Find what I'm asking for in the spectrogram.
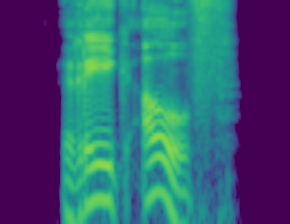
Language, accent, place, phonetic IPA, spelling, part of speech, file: German, Germany, Berlin, [ˌʁeːk ˈaʊ̯f], reg auf, verb, De-reg auf.ogg
- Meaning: 1. singular imperative of aufregen 2. first-person singular present of aufregen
